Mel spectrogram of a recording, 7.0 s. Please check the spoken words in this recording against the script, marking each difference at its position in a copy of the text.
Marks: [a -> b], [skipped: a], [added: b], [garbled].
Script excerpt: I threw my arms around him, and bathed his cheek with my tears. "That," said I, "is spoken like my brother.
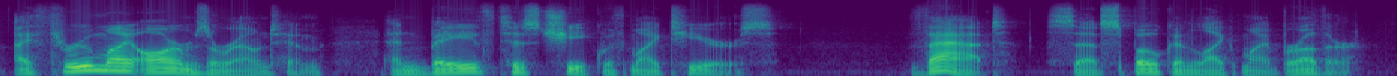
I threw my arms around him, and bathed his cheek with my tears. "That," said [skipped: I, "is] spoken like my brother.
